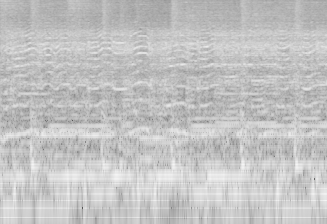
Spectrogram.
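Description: Live rock band playing at a steady, loud level: electric guitars, some notes bending in pitch, over a drum kit with cymbal hits.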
